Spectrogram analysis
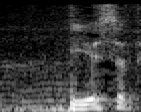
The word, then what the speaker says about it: Yusuf: He said, can't you use the Arabic pronunciation? I said, yeah, why not? So, Yusuf Islam.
